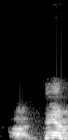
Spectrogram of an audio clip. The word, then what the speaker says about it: damn: Damnit, the third silent N in our list. Damn it. Damnit. Okay, to spell it, you gotta say the silent N. Damnit. Look at the word damn, right? The word damn is D-A-M-N. Not D-A-M. Like a river dam, right?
